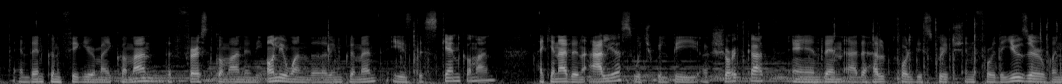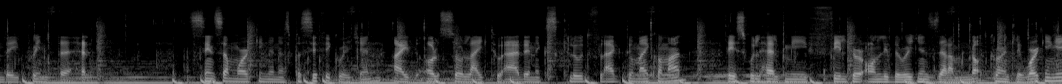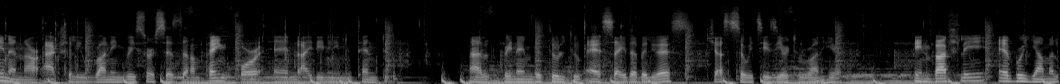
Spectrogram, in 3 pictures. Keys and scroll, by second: 0.0-30.6 typing, 30.8 Up, 31.0 Up.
